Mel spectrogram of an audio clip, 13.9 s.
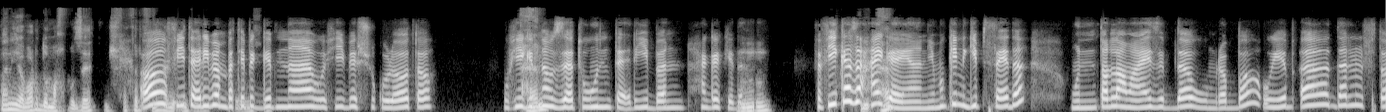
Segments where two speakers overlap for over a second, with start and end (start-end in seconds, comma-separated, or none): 1.4-2.7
